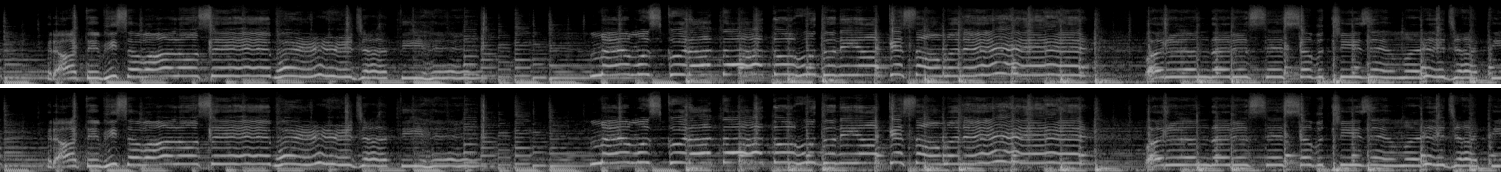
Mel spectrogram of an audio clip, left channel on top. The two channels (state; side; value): normal; both; correlation 0.93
